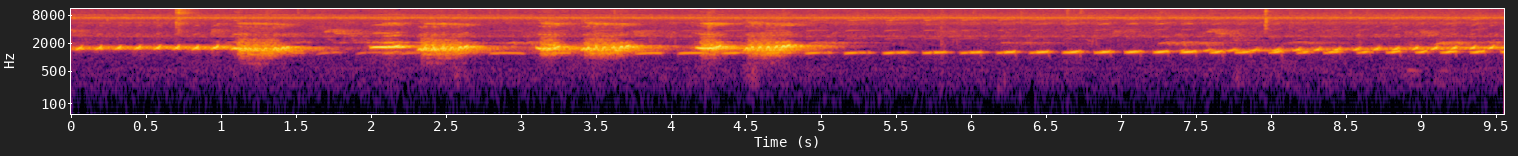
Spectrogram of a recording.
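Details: Ferruginous Partridge at a photography hide near Kaeng Krachan National Park, Thailand: whistled pulses broken by several harsh coarse bursts, then a long series of clear accelerating whistles rising gradually in pitch, with a steady high background whine.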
